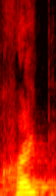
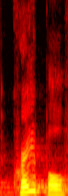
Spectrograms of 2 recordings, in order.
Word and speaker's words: Crapo: and now we have mike crape crapo from idaho you have to be careful how you pronounce that it's the new ranking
